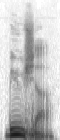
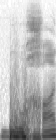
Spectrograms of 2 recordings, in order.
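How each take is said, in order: First: The ch is pronounced as a soft sh sound. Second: The ch is pronounced as a harsh kh sound. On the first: The speaker calls it right. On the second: The speaker calls it wrong.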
